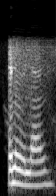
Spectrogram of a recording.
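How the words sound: The greeting sounds natural and convincing.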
